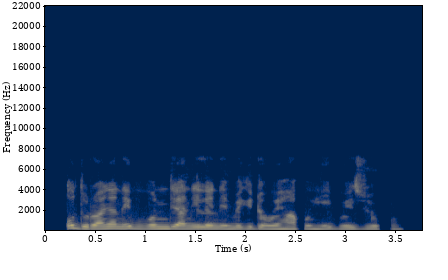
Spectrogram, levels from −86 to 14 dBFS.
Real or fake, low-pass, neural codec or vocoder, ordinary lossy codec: real; 7.2 kHz; none; none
